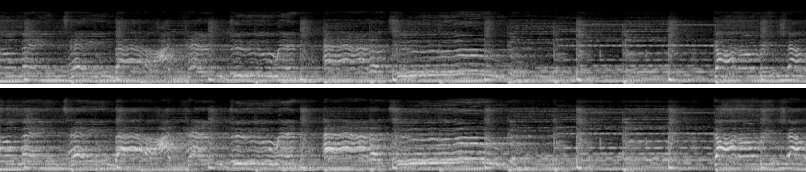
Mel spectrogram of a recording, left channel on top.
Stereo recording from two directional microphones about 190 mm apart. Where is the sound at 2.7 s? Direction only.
30° left (ahead or behind).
